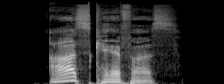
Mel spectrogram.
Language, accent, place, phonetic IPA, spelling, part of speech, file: German, Germany, Berlin, [ˈaːsˌkɛːfɐs], Aaskäfers, noun, De-Aaskäfers.ogg
- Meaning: genitive of Aaskäfer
